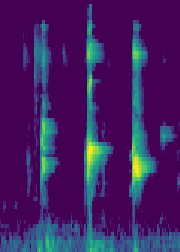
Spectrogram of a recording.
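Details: Female Yellow-vented Bulbul calling to the male: three short bubbly notes, each louder and fuller than the last, evenly spaced about half a second apart.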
